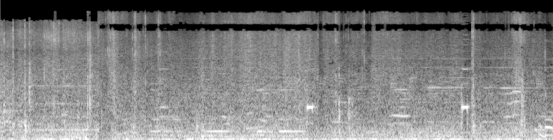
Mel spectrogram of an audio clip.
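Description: Checkout register beeping twice as items are rung up, two short single-pitch beeps about two seconds apart, over a steady low hum, store background music and chatter.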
